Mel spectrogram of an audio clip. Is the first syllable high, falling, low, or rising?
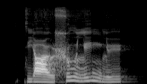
low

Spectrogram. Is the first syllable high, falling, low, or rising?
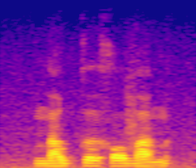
rising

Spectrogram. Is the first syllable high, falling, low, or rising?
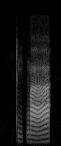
low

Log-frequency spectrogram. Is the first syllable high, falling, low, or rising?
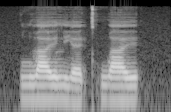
high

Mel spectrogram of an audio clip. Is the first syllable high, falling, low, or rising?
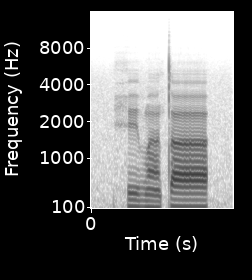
low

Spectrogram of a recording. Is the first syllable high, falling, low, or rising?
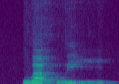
high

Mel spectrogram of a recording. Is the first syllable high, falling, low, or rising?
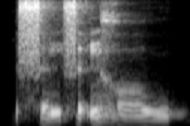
low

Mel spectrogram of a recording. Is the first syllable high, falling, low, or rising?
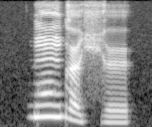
high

